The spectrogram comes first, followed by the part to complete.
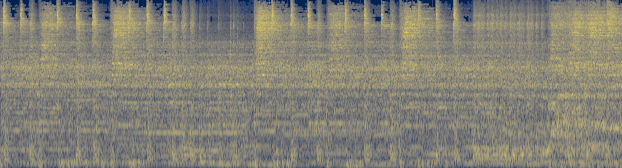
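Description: Thrash metal band playing live: distorted electric guitars and bass over fast drumming on a drum kit.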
